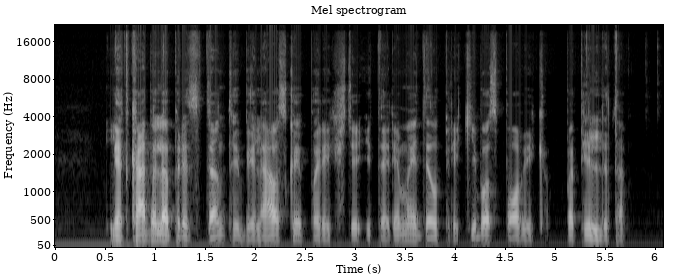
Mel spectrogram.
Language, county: Lithuanian, Utena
